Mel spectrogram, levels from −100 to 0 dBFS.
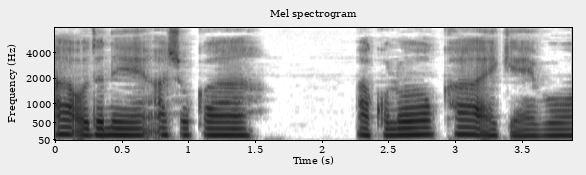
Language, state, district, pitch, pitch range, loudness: Idu Mishmi, Arunachal Pradesh, Lower Dibang Valley, 175 Hz, 170-180 Hz, -15 LUFS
